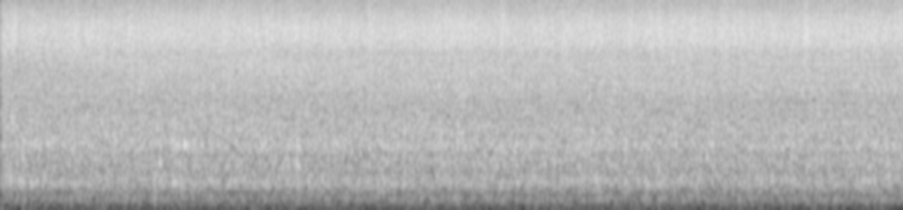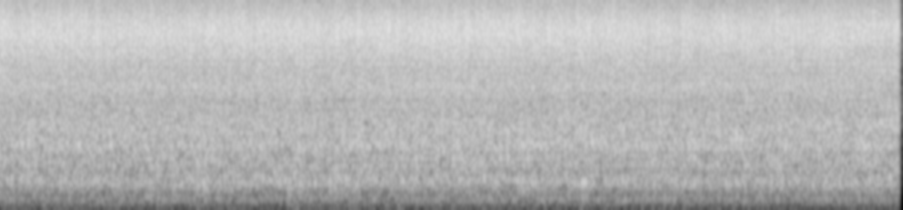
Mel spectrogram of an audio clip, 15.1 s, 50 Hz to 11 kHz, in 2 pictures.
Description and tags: Waterfall 01 (loop)
sound of a waterfall
you can loop it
